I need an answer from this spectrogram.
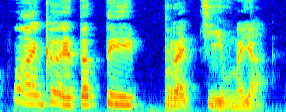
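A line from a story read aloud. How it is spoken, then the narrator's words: Hearty laughing older sister. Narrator (Russian): Старшая сестра расхохоталась от души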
